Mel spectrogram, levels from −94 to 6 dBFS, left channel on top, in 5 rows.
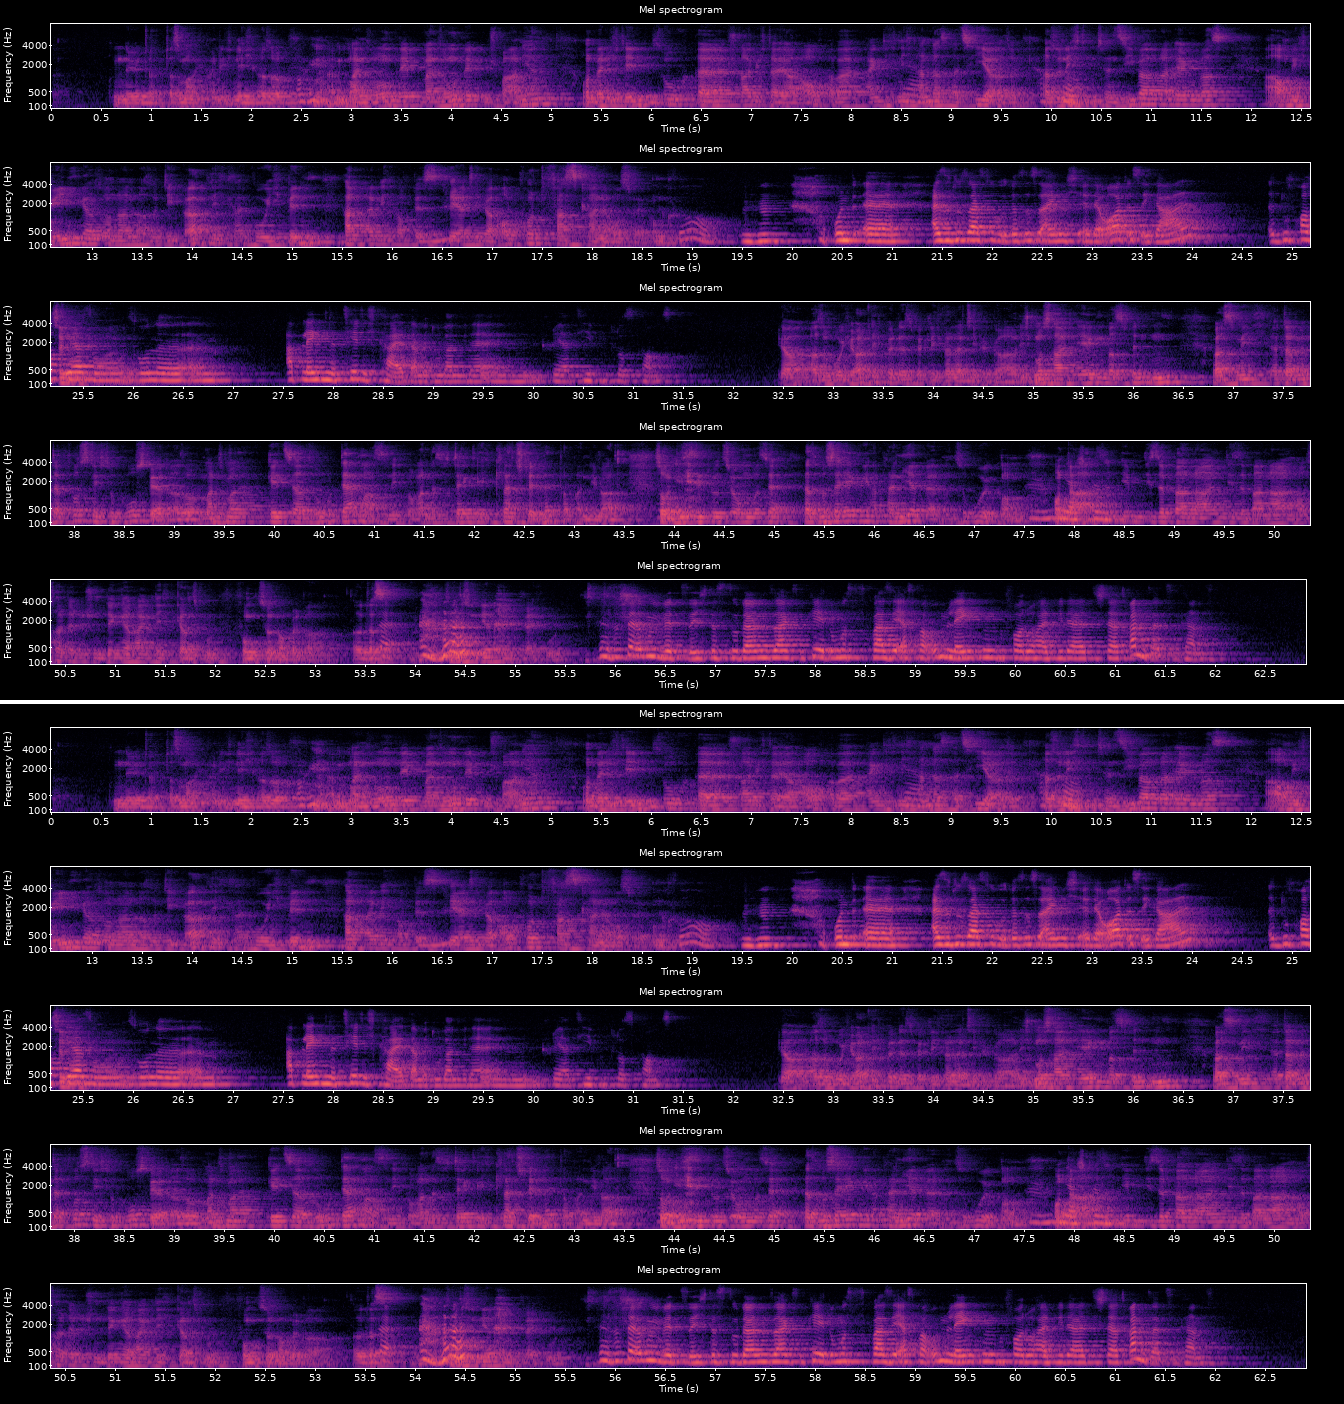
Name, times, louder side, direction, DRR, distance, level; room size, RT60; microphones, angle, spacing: voice 1, 0.6-18.9 25.2-26.1 32.4-55.4 55.7-56.2, equal, 15° left, 0 dB, 0.8 m, -39 dB
voice 2, 8.5-8.8 10.1-10.3 16.3-16.6 18.9-19.2 19.5-24.0 24.8-26.8 27.5-31.3 43.8-44.2 47.6-48.4 53.6-53.8 54.0-54.5 54.8-55.0 55.8-61.9, right 1 dB, 10° right, 6 dB, 0.4 m, -32 dB
8.0 x 3.8 x 4.2 m, 1.2 s
head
